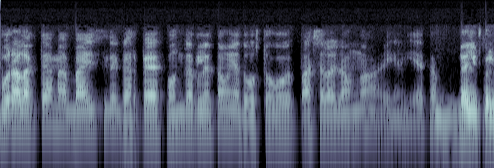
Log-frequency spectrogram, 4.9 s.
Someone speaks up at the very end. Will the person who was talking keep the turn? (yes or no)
no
